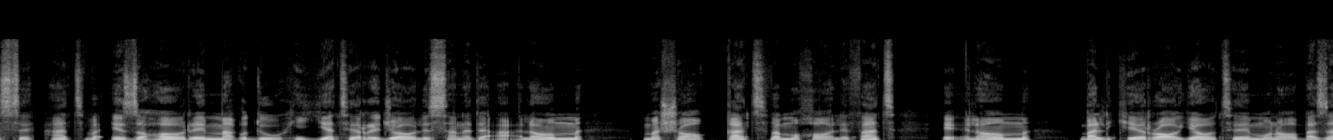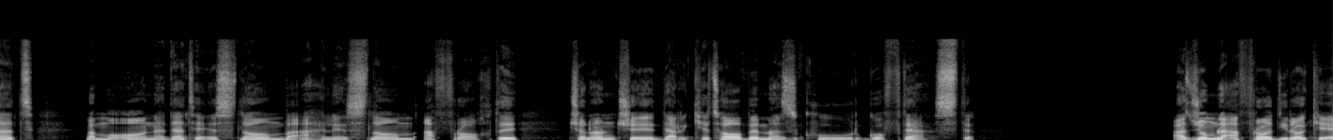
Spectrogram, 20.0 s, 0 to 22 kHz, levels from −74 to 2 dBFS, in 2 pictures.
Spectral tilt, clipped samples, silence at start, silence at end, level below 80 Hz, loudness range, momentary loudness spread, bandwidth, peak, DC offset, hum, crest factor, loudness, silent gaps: -5 dB/octave; under 0.1%; 0 s; 0 s; -58 dBFS; 2 LU; 8 LU; 16 kHz; -2 dBFS; under 0.1%; none; 20 dB; -22 LUFS; 0.27-0.32 s, 18.05-18.78 s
